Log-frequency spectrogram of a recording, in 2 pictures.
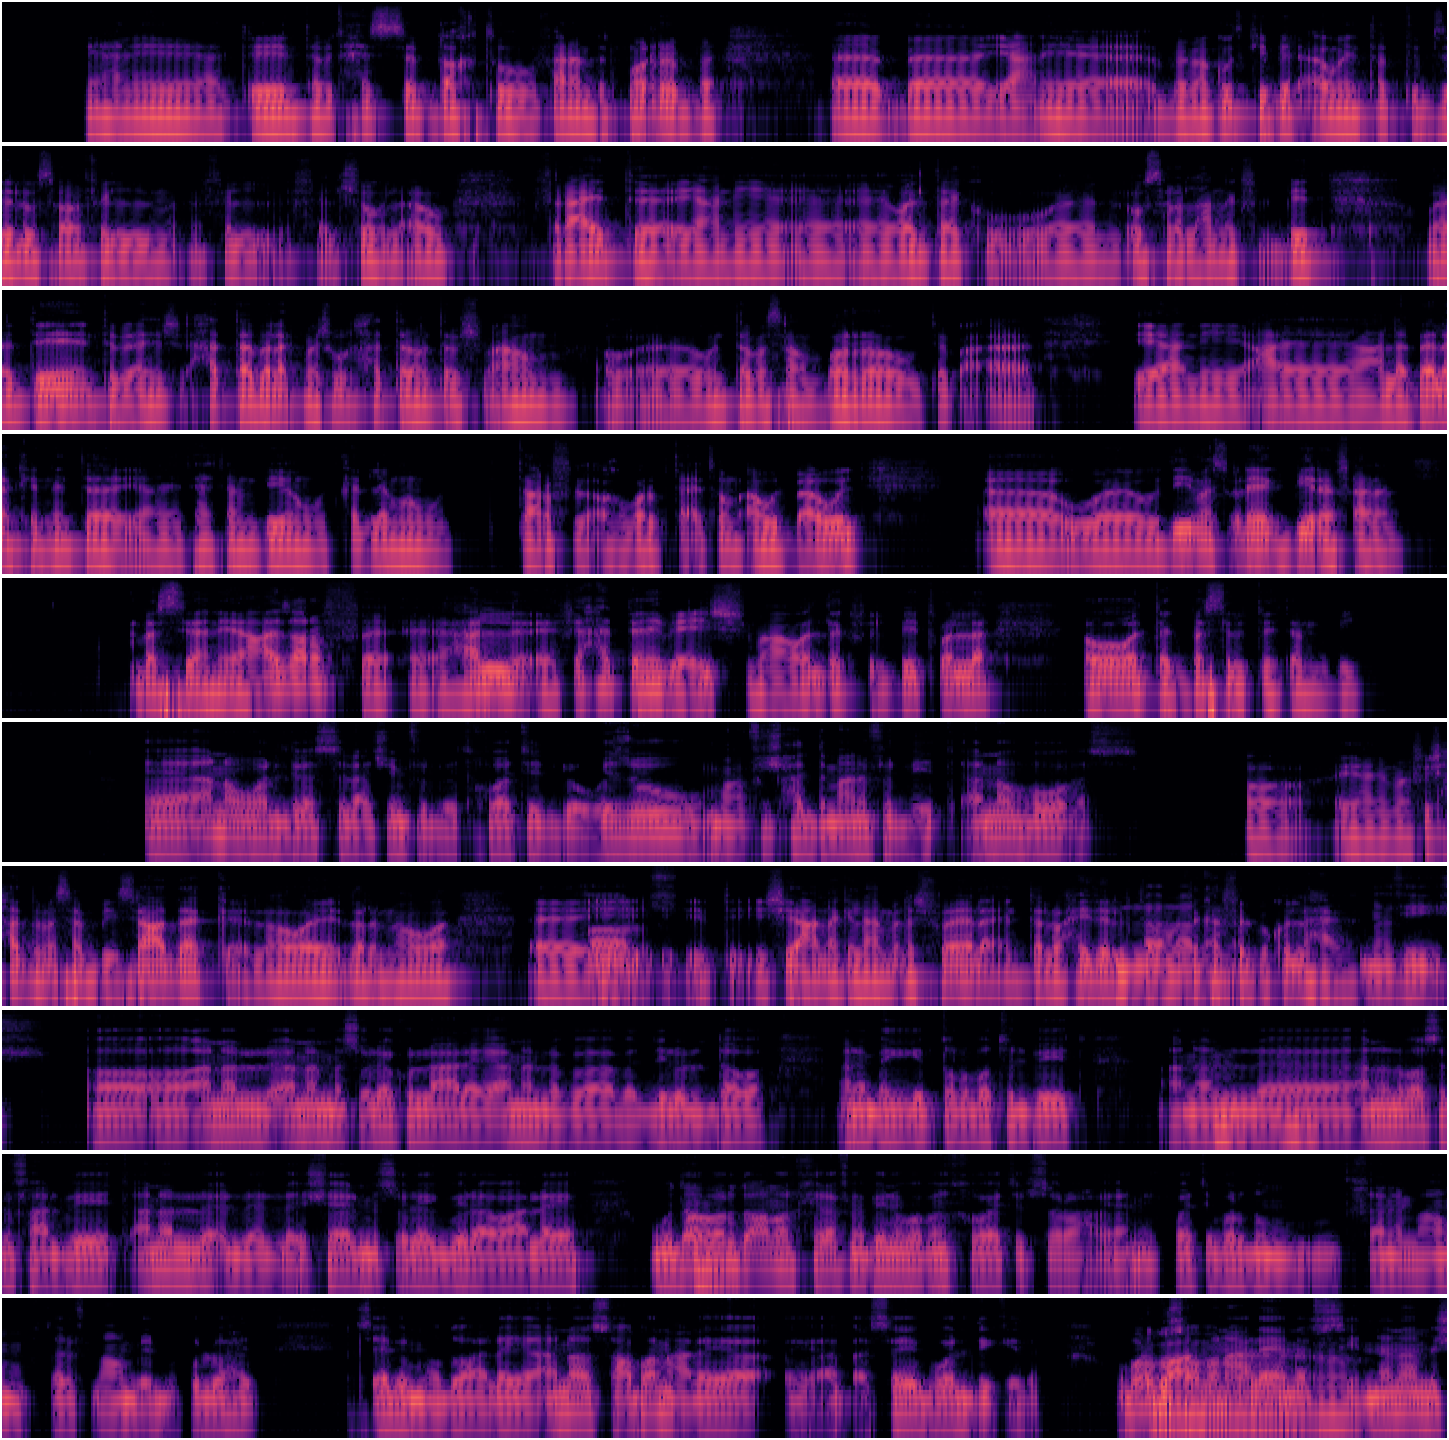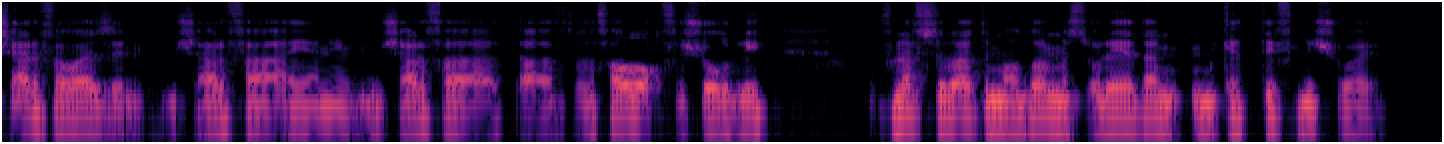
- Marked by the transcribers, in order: tapping
- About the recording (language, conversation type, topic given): Arabic, advice, إزاي أوازن بين الشغل ومسؤوليات رعاية أحد والديّ؟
